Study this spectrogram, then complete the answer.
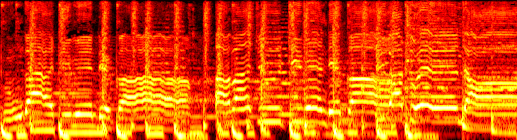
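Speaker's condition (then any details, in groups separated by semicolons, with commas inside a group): No condition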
